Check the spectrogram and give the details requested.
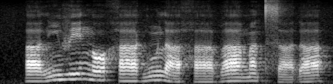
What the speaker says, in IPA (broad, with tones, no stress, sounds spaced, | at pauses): a˨ l ĩ˦ v e˦ n ɔ˧ h aː˧ ɡ ũ˦ l a˨ h aː˨ b aː˦ m ã˦ t s aː˨ ɗ a˦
